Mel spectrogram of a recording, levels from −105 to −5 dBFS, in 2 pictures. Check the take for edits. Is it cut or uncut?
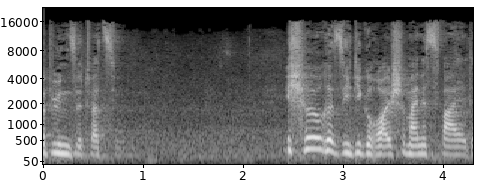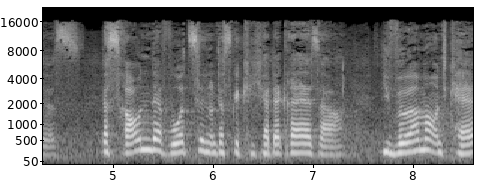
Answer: cut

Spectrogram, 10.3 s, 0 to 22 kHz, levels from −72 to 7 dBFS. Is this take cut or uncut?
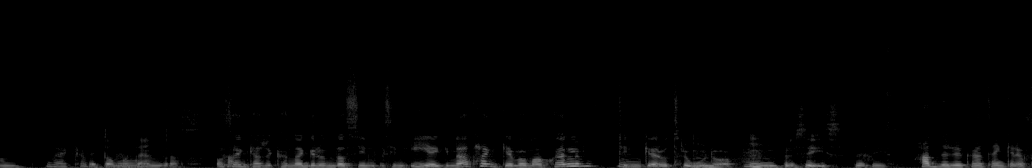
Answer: uncut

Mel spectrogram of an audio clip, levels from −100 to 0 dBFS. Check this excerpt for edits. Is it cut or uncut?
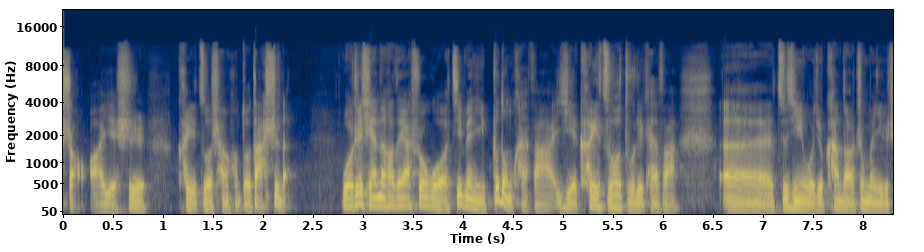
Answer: uncut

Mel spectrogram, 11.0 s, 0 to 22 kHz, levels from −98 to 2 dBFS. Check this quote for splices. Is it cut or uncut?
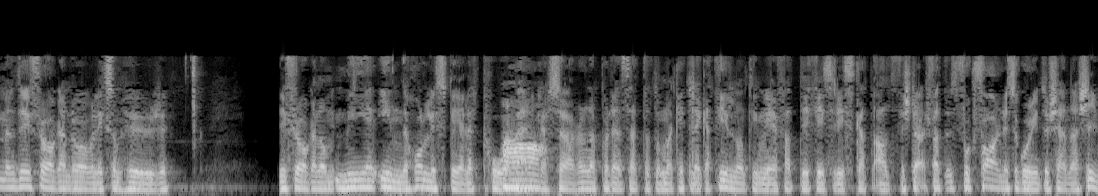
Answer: cut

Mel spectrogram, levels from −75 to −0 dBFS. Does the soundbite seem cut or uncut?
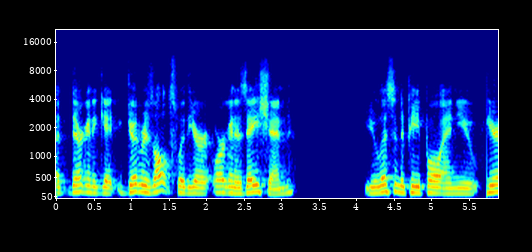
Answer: uncut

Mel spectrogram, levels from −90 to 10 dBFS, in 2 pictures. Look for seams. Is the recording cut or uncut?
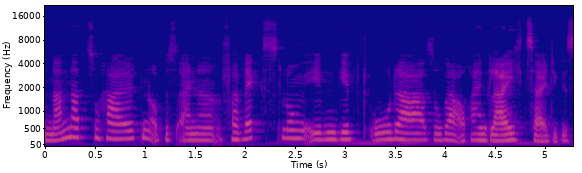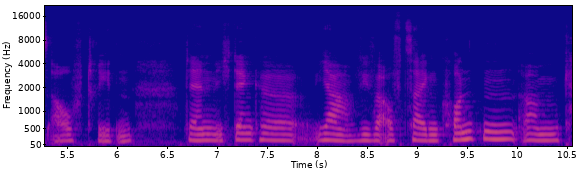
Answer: uncut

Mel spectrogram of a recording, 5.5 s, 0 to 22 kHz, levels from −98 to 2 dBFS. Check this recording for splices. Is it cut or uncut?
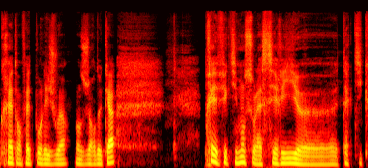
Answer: uncut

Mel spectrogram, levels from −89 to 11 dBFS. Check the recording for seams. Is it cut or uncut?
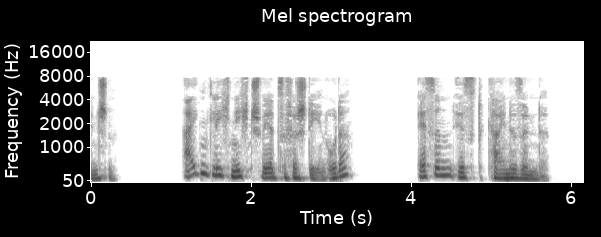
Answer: uncut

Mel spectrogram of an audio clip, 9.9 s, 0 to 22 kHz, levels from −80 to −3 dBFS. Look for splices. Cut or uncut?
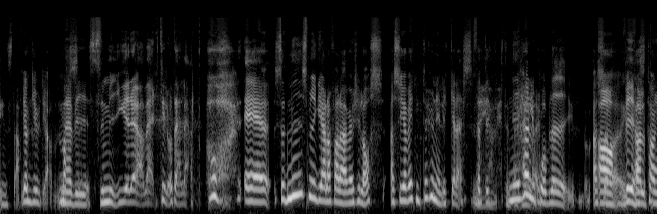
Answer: uncut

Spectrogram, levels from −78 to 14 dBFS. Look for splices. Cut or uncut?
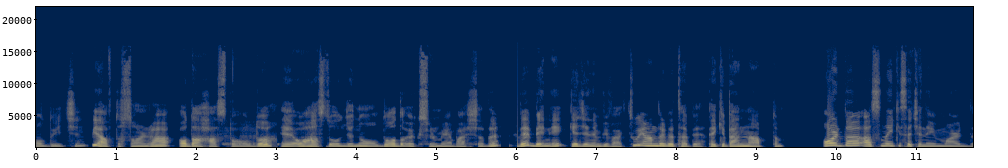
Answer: uncut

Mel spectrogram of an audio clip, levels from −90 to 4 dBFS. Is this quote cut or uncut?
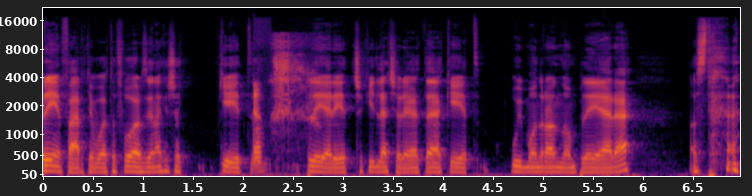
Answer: uncut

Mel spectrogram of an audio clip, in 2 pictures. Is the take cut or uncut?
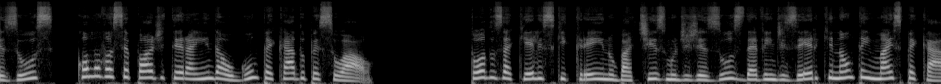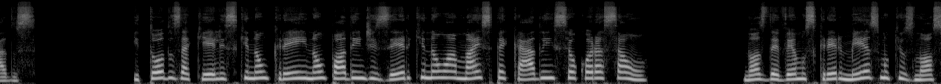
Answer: uncut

